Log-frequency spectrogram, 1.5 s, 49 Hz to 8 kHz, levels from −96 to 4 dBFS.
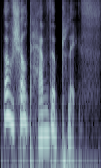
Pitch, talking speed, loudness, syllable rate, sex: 175 Hz, 200 wpm, -21 LUFS, 4.3 syllables/s, male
